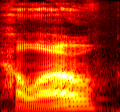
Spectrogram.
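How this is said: It is said with a questioning rise.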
